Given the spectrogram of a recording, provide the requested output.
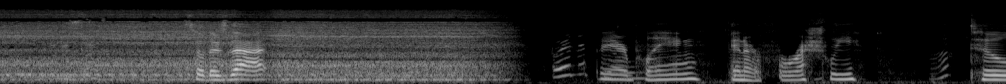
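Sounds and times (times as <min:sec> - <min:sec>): tines churning soil: 0:00.0 - 0:05.2
electric tiller motor hum: 0:00.0 - 0:05.3.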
